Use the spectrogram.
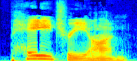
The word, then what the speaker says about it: Patreon: It's not Patreon, it's Patreon. Pay rhymes with hey.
